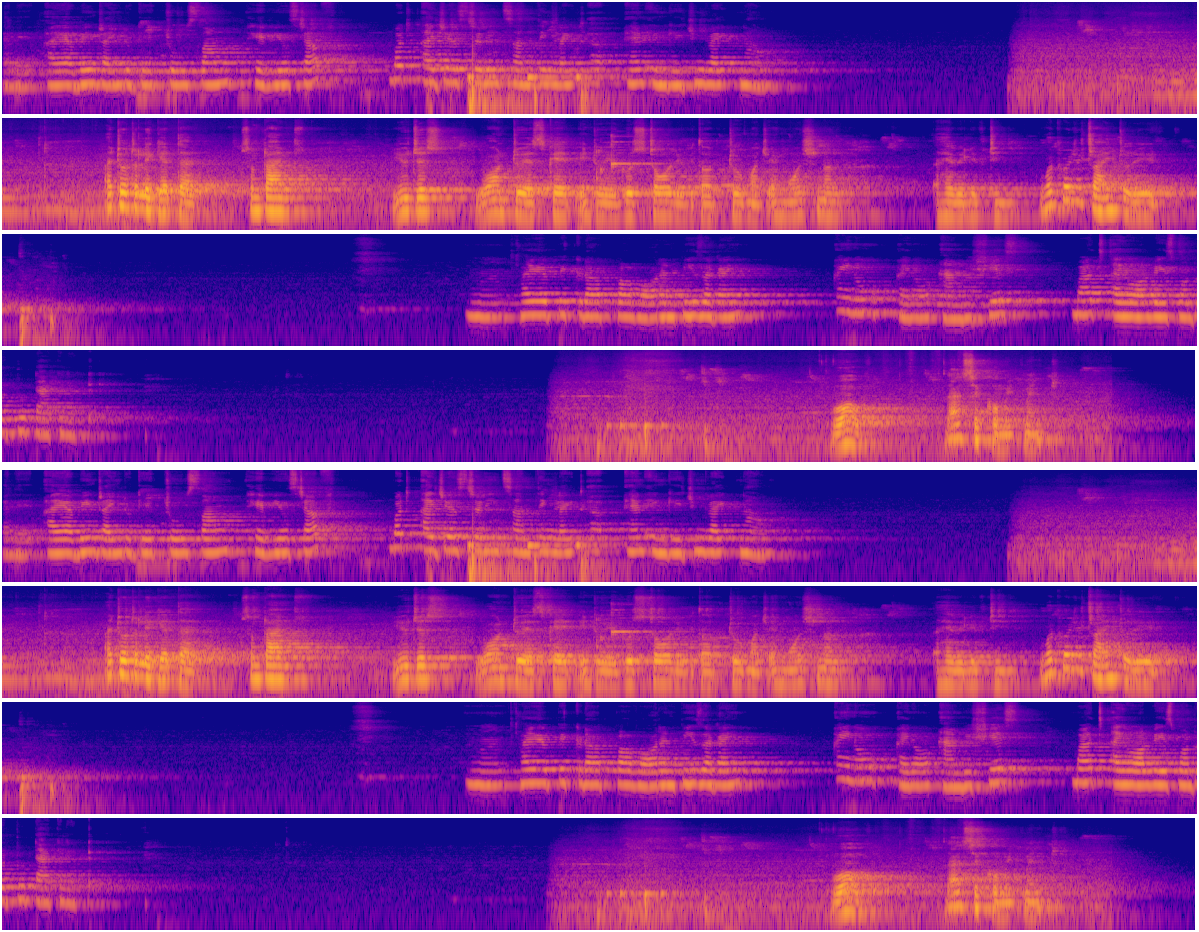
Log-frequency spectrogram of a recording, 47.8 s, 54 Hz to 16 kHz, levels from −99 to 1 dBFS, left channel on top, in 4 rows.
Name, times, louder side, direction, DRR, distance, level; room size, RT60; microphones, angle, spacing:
voice 1, 0.0-3.2 3.9-7.7 27.5-27.6 28.5-31.3 32.2-34.0 34.6-36.6, equal, 30° right, 2 dB, 2.3 m, -34 dB
voice 2, 10.1-20.6 21.3-22.1 22.3-23.5 24.1-24.4 41.3-47.0, left 1 dB, 20° left, 5 dB, 0.9 m, -27 dB
30.0 x 16.5 x 5.2 m, 2.3 s
head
